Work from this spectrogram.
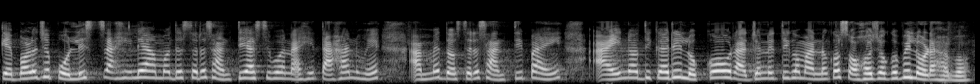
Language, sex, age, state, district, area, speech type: Odia, female, 30-45, Odisha, Dhenkanal, rural, spontaneous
